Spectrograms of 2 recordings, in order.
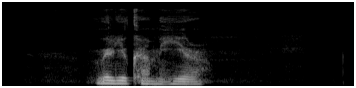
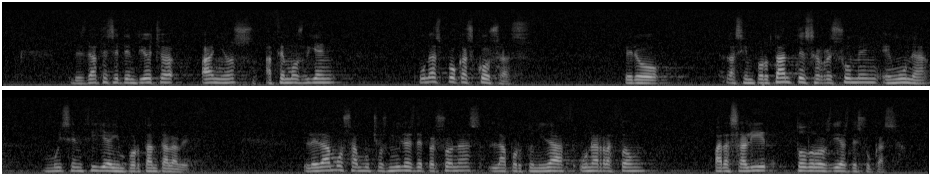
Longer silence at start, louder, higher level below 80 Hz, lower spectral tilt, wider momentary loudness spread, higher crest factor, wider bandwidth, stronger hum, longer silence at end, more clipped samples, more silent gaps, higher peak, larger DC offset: first, 0.95 s vs 0 s; first, -30 LUFS vs -34 LUFS; second, -70 dBFS vs -56 dBFS; about the same, -6 dB/octave vs -5.5 dB/octave; second, 12 LU vs 18 LU; about the same, 22 dB vs 20 dB; about the same, 15.5 kHz vs 15.5 kHz; neither; first, 1.45 s vs 0 s; neither; neither; about the same, -12 dBFS vs -14 dBFS; neither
